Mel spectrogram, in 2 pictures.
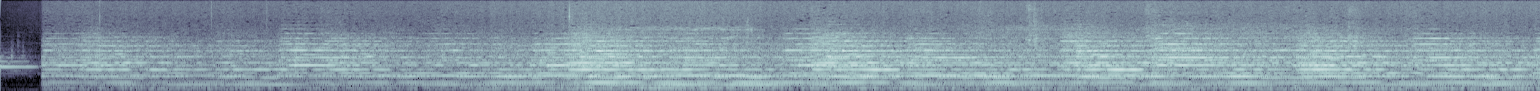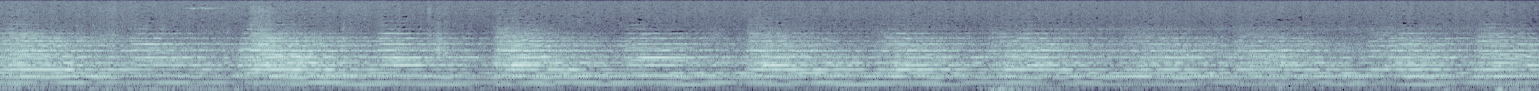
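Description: Bells pealing: many overlapping strikes ringing on into one another, a new strike every second or two.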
